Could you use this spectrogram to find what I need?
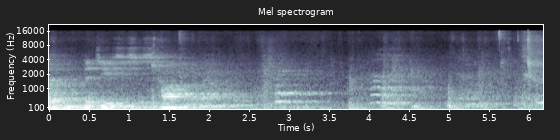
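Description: A middle-aged man speaks into a microphone, heard through a loudspeaker in a large echoing hall.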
